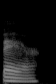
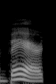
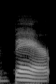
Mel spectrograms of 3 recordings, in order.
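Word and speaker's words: Bhaer: at his horrid name it isn't pronounced either bear or beer as people will say it but something between the two as only germans can give it i'm glad you both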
